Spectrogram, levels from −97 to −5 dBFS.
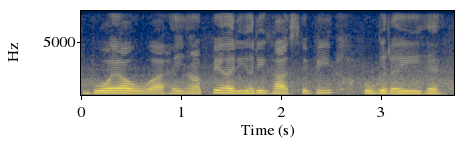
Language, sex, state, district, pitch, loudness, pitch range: Hindi, female, Haryana, Jhajjar, 215 Hz, -16 LUFS, 205-220 Hz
